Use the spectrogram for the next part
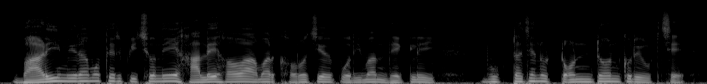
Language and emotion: Bengali, sad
